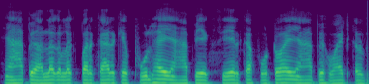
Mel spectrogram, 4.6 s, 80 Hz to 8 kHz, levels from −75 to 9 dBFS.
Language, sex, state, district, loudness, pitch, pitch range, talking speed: Hindi, male, Chandigarh, Chandigarh, -17 LUFS, 120 Hz, 115-125 Hz, 260 wpm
